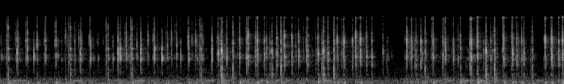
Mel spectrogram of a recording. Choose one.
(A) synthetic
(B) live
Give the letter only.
B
